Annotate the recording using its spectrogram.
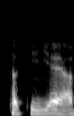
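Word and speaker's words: Türkiye: Partners so right now turkey is pronounced as turkey air because uh they do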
